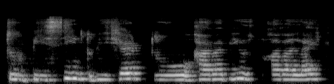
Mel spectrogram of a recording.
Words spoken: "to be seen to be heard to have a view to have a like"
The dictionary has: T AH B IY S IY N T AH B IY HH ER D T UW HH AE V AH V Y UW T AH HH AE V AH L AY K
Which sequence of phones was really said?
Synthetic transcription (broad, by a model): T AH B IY S IY N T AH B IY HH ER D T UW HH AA B AH B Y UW T AH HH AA B AH L AY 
